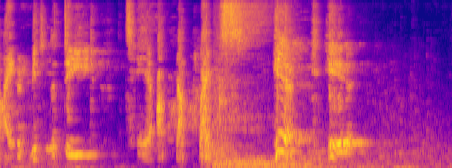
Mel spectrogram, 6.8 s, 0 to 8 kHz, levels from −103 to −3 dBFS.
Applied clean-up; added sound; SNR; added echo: classical method WPE with log-MMSE.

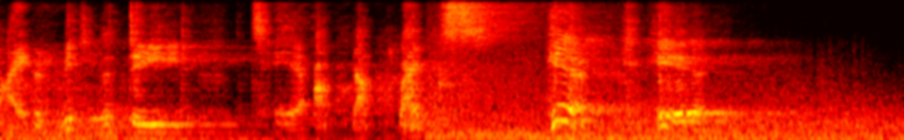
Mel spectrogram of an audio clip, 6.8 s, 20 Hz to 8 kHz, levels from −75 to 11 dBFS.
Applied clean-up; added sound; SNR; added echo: none; Boom; 10 dB; reverberation time 2.3 s.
